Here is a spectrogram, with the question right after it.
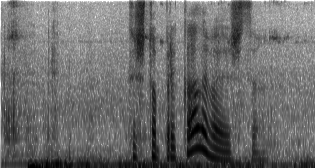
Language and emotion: Russian, neutral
